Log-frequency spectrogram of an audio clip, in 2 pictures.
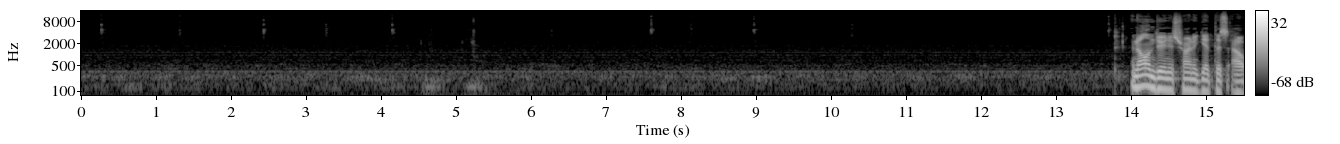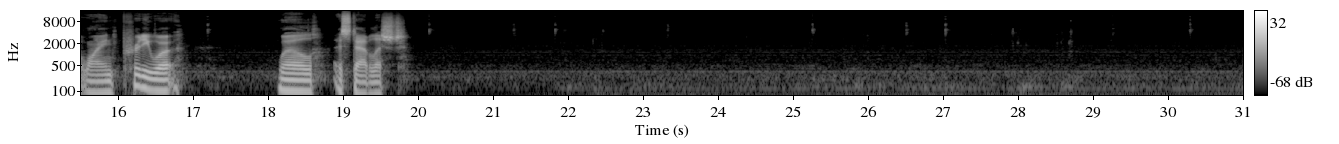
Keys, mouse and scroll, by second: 4.5 e, 5.0 r, 6.2 click, 6.3-7.8 drag, 16.4-17.4 drag, 22.3 w, 23.3-25.5 drag, 27.9-29.0 typing, 29.2-30.5 drag.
